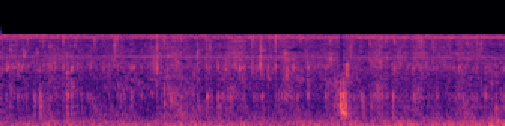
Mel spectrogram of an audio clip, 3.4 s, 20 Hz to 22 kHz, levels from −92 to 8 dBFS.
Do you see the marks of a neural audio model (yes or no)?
yes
